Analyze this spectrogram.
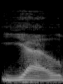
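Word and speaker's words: iel: So they created the pronoun yell, which is spelled I E L. And it's basically a combination of ill and l.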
